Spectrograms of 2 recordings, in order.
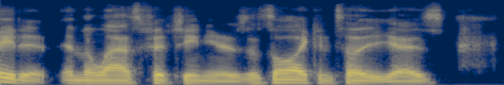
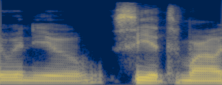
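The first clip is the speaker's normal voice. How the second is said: usual speaking voice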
